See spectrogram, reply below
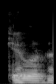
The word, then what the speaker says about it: Gaylord: How do you spell it? – It's just like as it sounds. G A Y L O R D.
